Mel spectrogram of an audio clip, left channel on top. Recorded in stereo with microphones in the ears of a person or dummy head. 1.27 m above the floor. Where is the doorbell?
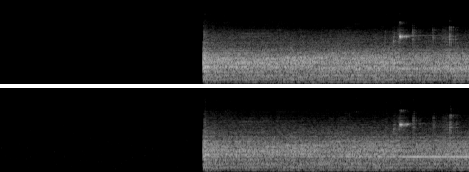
30° left (ahead or behind), 1.9 m.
